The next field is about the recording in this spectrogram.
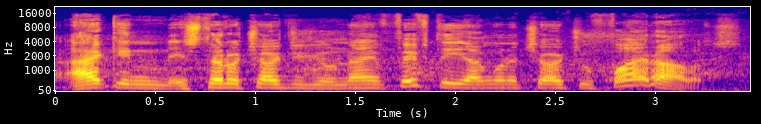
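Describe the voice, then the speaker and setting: A man's voice: a little high, animated, fast talker, creaky, a little mellow. An older man with a mixed Cuban and New Jersey accent, chatting casually as an interview guest, hesitant but good-humored. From Cuba, later New Jersey, USA. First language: Spanish. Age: 60s or older. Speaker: interview guest, flight instructor. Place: aviation museum at an air show.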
